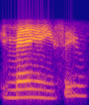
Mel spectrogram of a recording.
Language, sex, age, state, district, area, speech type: Hindi, female, 18-30, Rajasthan, Jaipur, urban, conversation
